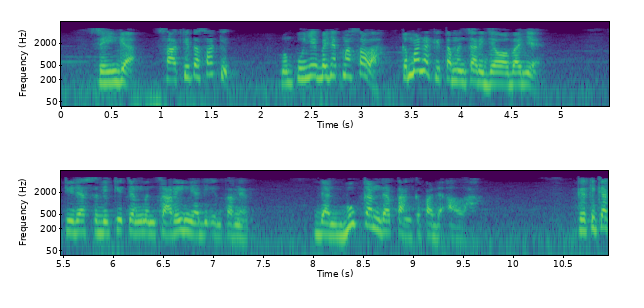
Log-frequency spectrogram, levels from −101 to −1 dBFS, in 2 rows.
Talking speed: 125 wpm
